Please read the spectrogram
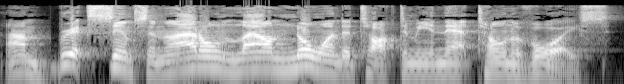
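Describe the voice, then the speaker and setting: A man's voice: medium pitch, animated, moderate pace, fairly bright tone, pitched above the performer's own voice, natural voice. A man voicing a domineering teenage gang leader in a storybook, slangy and snarling. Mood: bullying, aggressive. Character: bullying teenage boy, red-headed street gang leader.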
